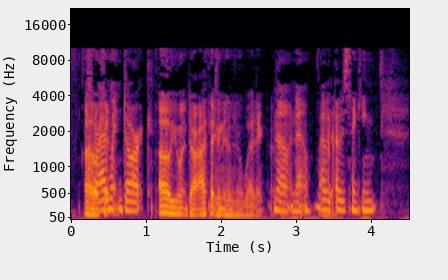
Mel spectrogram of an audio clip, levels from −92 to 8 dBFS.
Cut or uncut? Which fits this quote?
cut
